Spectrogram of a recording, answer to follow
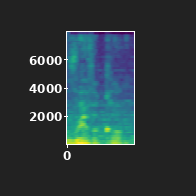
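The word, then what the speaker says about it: Revachol: stay strong for revical he pronounces a rivercon with a hard k unlike other people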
